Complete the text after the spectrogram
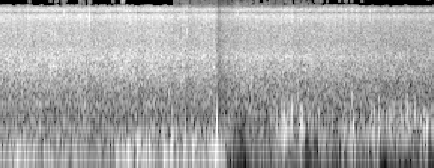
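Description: Raindrops patter and drip on a metal roof edge.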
